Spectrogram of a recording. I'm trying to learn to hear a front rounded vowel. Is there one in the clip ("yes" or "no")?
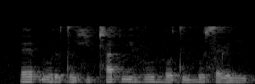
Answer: no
